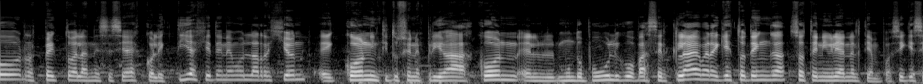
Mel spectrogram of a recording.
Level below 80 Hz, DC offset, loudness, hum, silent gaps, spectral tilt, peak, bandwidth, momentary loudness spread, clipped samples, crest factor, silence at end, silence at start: -46 dBFS; under 0.1%; -18 LUFS; none; none; -4.5 dB/octave; -2 dBFS; over 20 kHz; 9 LU; under 0.1%; 16 dB; 0 s; 0 s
